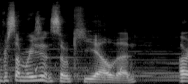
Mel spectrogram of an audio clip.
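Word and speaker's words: Kjelle: It's supposed to be pronounced Kjel because Nordic J's make a Y sound for some reason, so Kjel then.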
